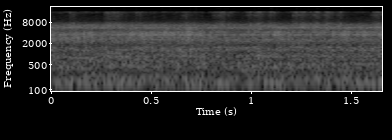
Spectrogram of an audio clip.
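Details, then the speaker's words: 2010 Ford Transit Connect just after engine install, idling while steering turned lock to lock to bleed; thin steady high whine and hiss on top of idle from air in power steering system, not yet bled; engine also idles rough when warm, cause undiagnosed. "I also need to get the power steering system bled out, so that's why you kind of hear that going like that."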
